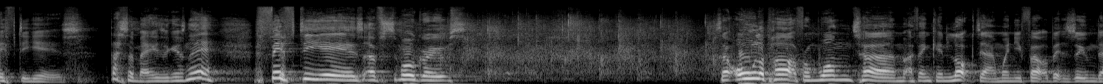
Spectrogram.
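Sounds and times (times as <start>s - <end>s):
congregation applauding: 4.0s - 8.6s.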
